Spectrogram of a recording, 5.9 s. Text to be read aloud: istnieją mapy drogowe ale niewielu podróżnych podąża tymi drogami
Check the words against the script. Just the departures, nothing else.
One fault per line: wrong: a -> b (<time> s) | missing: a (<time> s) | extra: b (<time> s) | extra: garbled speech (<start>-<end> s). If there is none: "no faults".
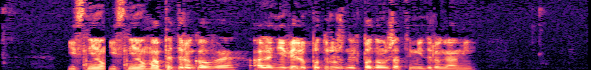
extra: istnieją (1.1 s)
